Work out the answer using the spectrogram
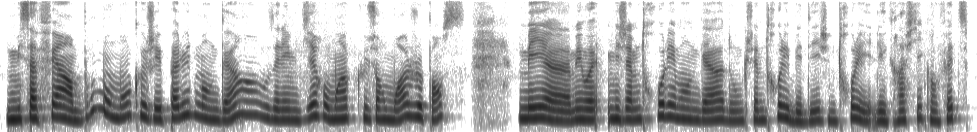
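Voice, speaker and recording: Chatty young French woman vlogger, mellow tone, filler-heavy casual talk. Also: medium pitch, normal speed, lo-fi sound. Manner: chatty, many fillers and giggles. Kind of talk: casual vlog chat.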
